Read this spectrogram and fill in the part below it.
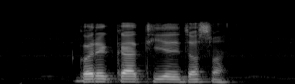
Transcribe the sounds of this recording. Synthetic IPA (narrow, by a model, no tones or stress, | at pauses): ɡʌɾekat̪ʰijed͡zʌsma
